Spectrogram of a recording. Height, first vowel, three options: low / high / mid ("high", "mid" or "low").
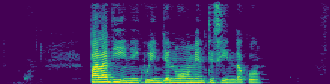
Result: low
